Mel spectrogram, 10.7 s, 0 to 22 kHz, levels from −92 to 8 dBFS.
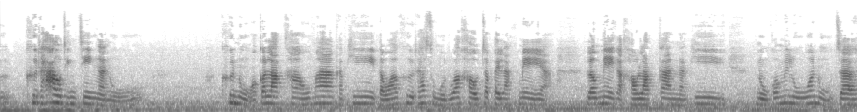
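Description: Speech recording, and nothing is technically wrong with it.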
